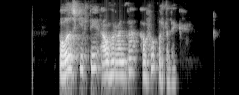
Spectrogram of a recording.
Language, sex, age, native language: Icelandic, male, 40-49, Icelandic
